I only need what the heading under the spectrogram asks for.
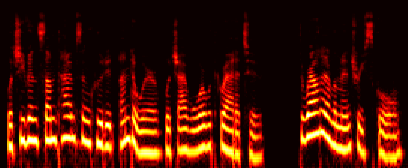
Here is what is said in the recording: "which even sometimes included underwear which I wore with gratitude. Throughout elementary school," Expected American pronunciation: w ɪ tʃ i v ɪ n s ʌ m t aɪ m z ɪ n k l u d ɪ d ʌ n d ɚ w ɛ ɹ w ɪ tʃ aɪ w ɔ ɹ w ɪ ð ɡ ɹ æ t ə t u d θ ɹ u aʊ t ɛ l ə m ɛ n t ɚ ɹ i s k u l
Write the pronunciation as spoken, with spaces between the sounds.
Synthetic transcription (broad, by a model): w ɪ tʃ i v ɪ n s ʌ m t aɪ m z ɪ n k l u d ɪ d ʌ n d ɚ w ɛ ɹ w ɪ tʃ aɪ w ɔ ɹ w ɪ ð ɡ ɹ æ t ə t u d θ ɹ u aʊ t ɛ l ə m ɛ n t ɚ ɹ i s k u l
